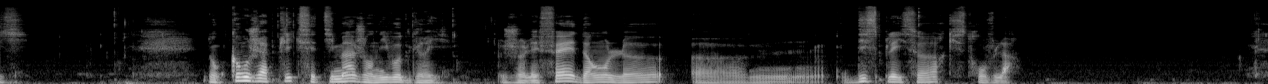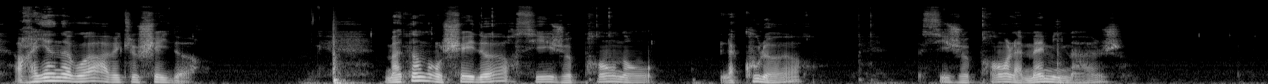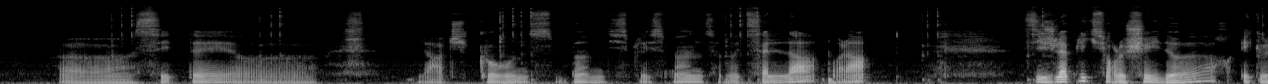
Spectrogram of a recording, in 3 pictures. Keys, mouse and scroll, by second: 2.7 click, 2.8 click, 4.0 click, 8.9 click, 17.4 click, 18.5 click, 21.3-22.4 drag, 26.5 click, 28.0 click, 30.3 click, 30.5 click, 32.6 click, 32.7 click, 34.5 click, 35.6 click, 37.9-38.0 drag.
